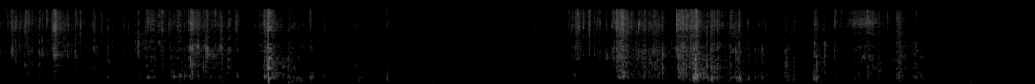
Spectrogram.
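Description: Crinkly plastic packaging being handled and torn by hand: two spells of crackling and rustling with a short pause between them, then it stops about a second before the end.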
